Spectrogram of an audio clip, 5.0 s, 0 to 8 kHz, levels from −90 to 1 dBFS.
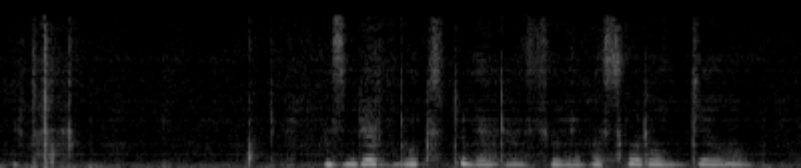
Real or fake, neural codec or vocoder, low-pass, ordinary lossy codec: fake; codec, 24 kHz, 1 kbps, SNAC; 7.2 kHz; MP3, 32 kbps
